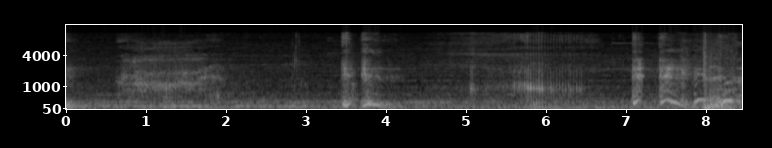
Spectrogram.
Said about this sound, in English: Snoring.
